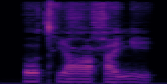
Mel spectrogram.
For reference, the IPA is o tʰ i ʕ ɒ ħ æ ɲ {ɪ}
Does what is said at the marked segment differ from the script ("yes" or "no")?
yes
